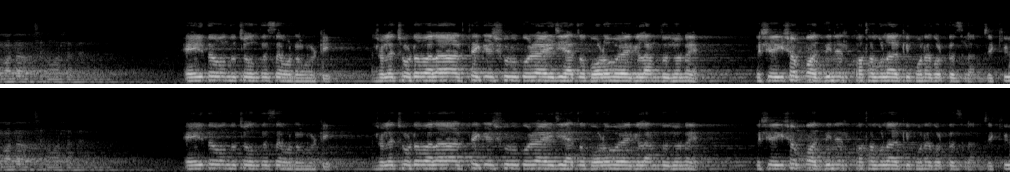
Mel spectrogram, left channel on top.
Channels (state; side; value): quieter; right; 5.0 dB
